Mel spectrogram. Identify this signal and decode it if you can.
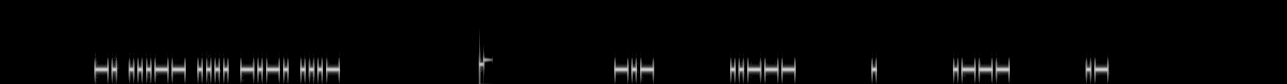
Morse code, heard as a keyed tone, about 28 wpm, spaced as for 14 wpm, 700 Hz. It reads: N3HCV K2EJA
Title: USA Call Signs - 5 Characters - 6x Character Spacing - 28wpm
